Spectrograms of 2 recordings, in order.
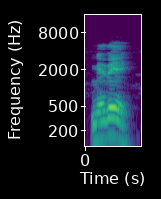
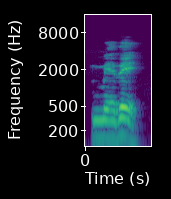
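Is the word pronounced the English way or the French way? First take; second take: French; French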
